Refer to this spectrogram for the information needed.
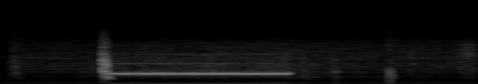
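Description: A sharp click, then a loud, steady telephone tone hums for about a second before cutting off, followed by another faint click on a quiet line, as a call is placed to a police Special Investigation Section.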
